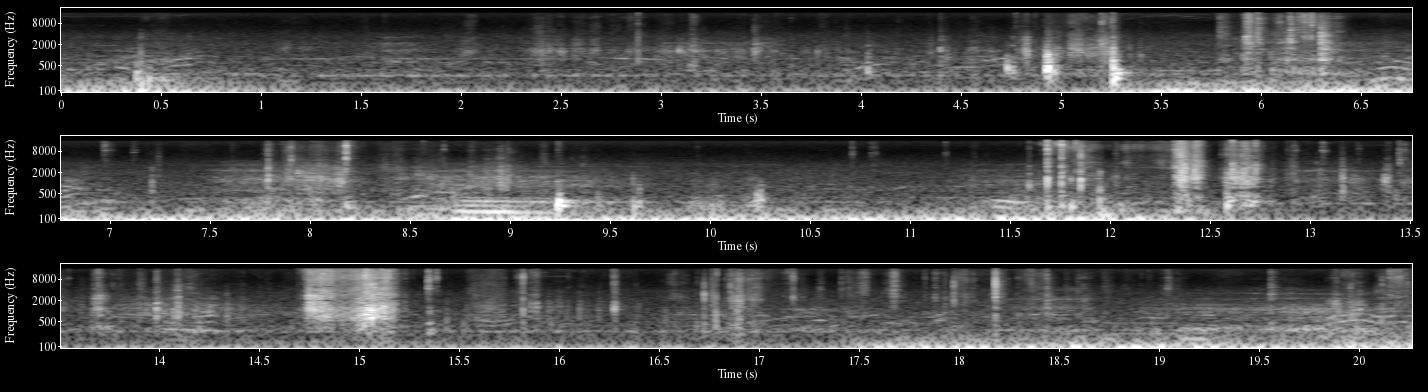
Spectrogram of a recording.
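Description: Masking tape being pulled and torn off a freshly spray-painted model locomotive body, in short ripping strokes, the strongest about five, six, eight, twelve and fifteen seconds in, over a steady low hum.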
